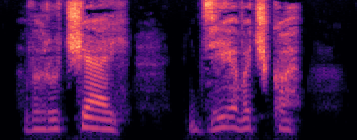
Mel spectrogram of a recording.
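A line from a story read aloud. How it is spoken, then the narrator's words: Hoarse pleading. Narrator (Russian): хриплым голосом попросил командир корабля оранжевый марсианин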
